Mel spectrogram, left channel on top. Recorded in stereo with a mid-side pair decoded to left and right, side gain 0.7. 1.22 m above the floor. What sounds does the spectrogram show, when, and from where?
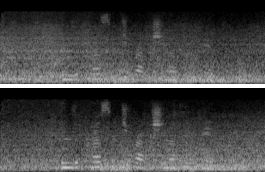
0.6 s a woman speaking: 25° right; by 2.6 s 20° right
